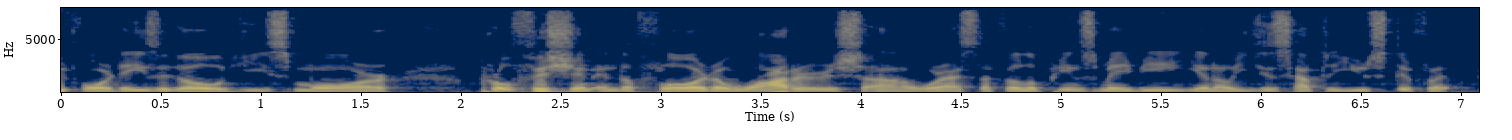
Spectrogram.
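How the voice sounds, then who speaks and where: A man narrating a vlog off the cuff, rambling and reflective, with halting delivery. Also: deep voice, a little mellow. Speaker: vlog host. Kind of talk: unscripted voice-over narration.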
